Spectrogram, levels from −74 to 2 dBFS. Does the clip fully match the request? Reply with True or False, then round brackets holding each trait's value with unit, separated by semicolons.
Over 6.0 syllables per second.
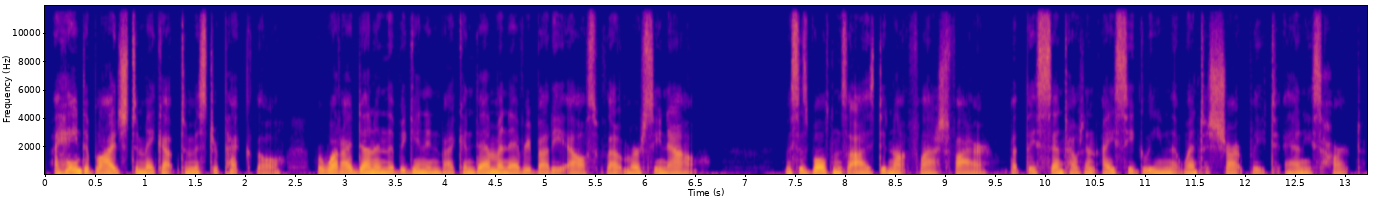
False (5.3 syllables/s)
